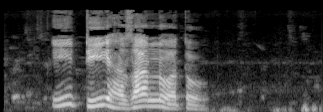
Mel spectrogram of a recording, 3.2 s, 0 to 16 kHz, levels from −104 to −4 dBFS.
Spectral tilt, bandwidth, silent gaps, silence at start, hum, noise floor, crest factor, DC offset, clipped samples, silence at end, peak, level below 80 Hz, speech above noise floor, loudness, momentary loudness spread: -4 dB/octave; 11.5 kHz; none; 0.1 s; none; -57 dBFS; 22 dB; under 0.1%; under 0.1%; 0.1 s; -4 dBFS; -58 dBFS; 34 dB; -23 LUFS; 14 LU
